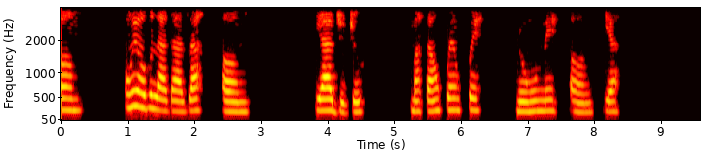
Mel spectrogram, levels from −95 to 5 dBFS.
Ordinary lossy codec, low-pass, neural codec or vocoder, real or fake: none; 3.6 kHz; none; real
